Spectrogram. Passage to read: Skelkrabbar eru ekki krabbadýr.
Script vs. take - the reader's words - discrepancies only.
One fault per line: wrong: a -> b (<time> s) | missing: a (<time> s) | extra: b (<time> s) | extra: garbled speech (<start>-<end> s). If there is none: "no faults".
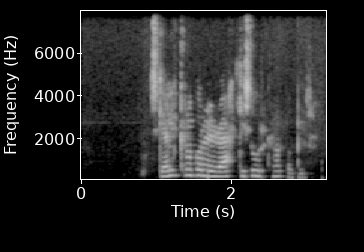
extra: stór (2.3 s)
